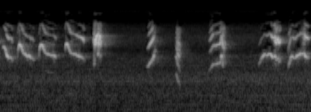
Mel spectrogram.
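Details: Oriental magpie-robin, known as kacer in Indonesia: clear whistled phrases of rising-falling notes, a sharp downward sweep, then a pause before further sweet whistled figures.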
